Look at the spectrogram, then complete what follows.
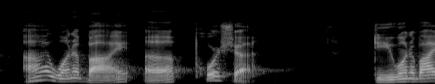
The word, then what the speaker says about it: Porsche: Stress on the first syllable.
